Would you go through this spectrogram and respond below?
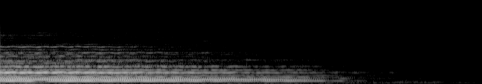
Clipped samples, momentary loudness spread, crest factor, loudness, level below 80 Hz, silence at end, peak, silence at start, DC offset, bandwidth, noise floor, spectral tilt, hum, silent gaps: under 0.1%; 15 LU; 14 dB; -26 LUFS; -64 dBFS; 1.6 s; -12 dBFS; 0 s; under 0.1%; 4.6 kHz; -71 dBFS; -11 dB/octave; none; none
